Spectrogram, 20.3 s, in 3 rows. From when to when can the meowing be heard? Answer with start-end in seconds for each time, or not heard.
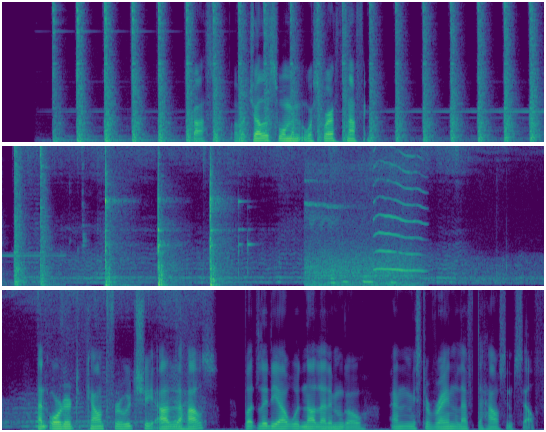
10.6-12.1.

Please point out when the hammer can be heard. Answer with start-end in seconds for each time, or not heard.
0.6-9.9.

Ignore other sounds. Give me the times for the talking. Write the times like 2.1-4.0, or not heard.
2.4-4.7, 14.0-20.2.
